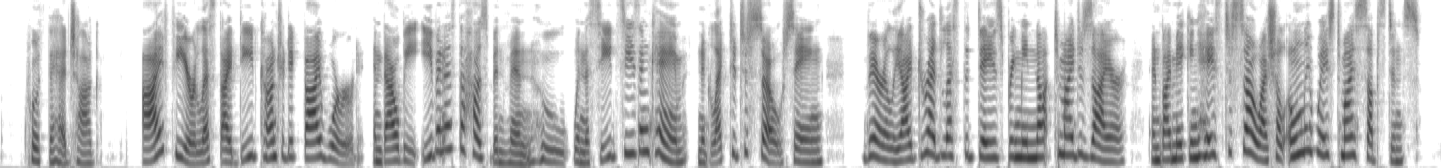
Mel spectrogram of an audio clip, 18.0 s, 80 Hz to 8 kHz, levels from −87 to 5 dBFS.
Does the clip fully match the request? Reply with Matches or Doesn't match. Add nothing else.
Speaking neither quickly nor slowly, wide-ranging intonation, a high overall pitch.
Matches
